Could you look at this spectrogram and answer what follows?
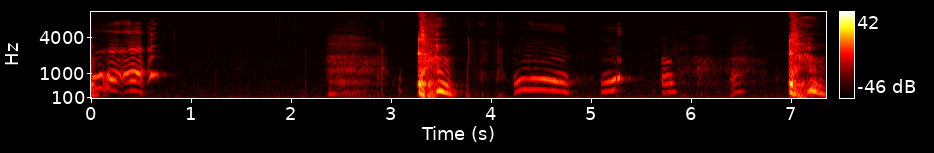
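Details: Infant before tummy time: vocal sounds and babbling, two sharp sudden baby sneezes, then soft coos and a little laughter.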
